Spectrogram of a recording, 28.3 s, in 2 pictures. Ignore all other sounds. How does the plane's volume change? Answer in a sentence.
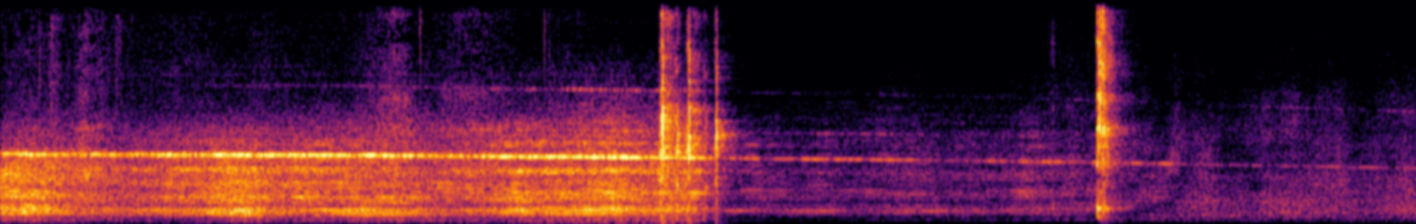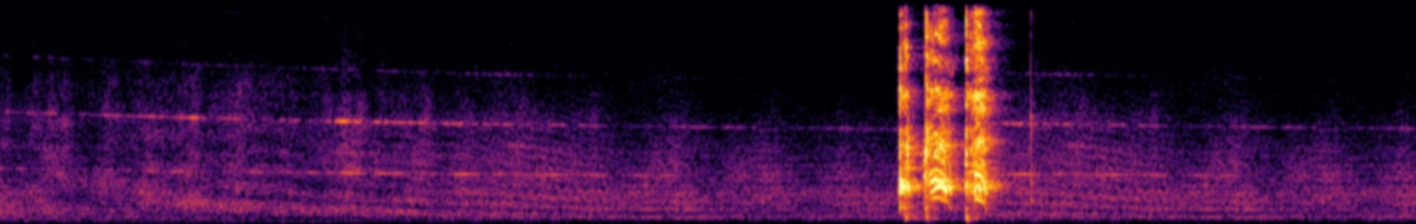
The volume of the plane goes down.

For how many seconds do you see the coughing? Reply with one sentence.
You can hear the coughing for 3 seconds altogether.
